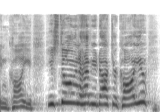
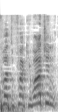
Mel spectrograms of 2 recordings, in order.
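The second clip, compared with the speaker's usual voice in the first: normal talking voice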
